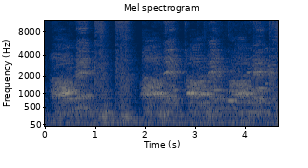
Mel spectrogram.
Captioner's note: kids chanting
